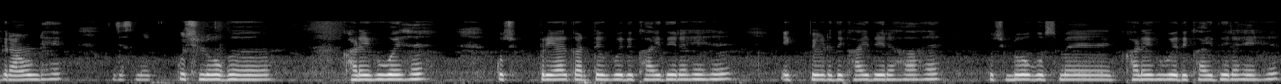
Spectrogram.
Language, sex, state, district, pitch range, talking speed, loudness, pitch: Hindi, female, Bihar, East Champaran, 220-225 Hz, 145 wpm, -16 LUFS, 225 Hz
